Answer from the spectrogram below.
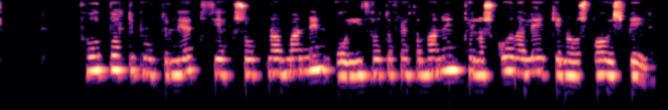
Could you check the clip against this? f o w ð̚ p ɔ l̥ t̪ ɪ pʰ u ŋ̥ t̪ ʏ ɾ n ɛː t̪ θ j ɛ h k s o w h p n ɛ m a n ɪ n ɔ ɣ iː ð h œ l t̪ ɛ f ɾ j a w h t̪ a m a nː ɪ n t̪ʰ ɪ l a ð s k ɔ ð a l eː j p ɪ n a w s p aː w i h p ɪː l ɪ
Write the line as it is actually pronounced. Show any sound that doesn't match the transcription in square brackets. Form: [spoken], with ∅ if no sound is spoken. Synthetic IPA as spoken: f o w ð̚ p ɔ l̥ t̪ ɪ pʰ u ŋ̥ t̪ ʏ ɾ n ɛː t̪ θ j ɛ h k s o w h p n [a] m a [nː] ɪ n ɔ ɣ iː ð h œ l t̪ [a] f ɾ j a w h t̪ a m a nː ɪ n t̪ʰ ɪ l a ð s k [ɔː] ð a l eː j [c] ɪ n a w s p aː w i [s] p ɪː l ɪ

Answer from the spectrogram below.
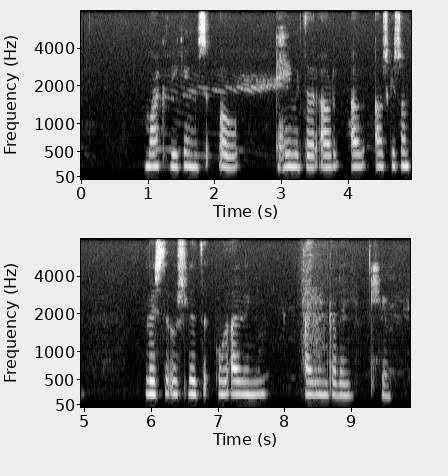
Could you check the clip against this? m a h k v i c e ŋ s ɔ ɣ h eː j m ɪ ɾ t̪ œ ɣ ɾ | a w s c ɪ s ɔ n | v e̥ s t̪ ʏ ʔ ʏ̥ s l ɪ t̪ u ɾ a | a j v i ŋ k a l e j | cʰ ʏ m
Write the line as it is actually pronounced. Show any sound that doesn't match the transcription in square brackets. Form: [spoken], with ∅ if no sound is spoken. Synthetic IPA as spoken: m a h k v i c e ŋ s ɔ ɣ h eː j m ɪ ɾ t̪ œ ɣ ɾ | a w s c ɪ s ɔ n | v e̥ s t̪ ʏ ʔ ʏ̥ s l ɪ t̪ u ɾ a | a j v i ŋ k a l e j | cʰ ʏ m

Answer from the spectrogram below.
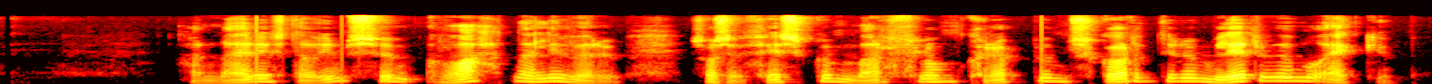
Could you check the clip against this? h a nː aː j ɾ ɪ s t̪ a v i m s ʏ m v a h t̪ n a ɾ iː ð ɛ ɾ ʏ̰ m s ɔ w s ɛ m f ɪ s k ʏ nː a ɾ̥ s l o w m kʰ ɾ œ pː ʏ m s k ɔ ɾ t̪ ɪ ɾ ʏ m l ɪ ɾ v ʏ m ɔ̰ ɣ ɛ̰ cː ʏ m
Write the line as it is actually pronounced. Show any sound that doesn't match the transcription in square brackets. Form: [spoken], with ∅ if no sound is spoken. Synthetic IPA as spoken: h a nː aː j ɾ ɪ s t̪ a [w] i m s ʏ m v a h t̪ n a [l] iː [v] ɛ ɾ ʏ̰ m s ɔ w s ɛ m f ɪ s k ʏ [mː] a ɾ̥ [f] l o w m kʰ ɾ œ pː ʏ m s k ɔ ɾ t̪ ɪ ɾ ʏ m l ɪ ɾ v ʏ m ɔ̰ ɣ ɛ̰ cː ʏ m

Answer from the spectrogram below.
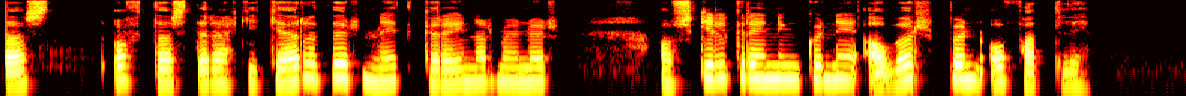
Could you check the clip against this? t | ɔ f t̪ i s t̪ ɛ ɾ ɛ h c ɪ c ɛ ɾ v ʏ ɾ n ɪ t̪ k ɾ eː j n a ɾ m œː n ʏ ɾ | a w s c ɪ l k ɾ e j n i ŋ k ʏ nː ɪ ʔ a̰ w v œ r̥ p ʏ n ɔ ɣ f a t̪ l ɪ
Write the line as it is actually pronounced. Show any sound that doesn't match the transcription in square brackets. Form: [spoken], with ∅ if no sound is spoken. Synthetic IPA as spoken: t | ɔ f t̪ [a] s t̪ ɛ ɾ ɛ h c ɪ c ɛ ɾ [ð] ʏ ɾ n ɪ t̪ k ɾ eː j n a ɾ m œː n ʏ ɾ | a w s c ɪ l k ɾ e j n i ŋ k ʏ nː ɪ ʔ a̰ w v œ r̥ p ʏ n ɔ ɣ f a t̪ l ɪ

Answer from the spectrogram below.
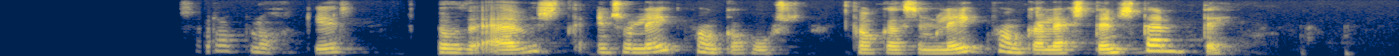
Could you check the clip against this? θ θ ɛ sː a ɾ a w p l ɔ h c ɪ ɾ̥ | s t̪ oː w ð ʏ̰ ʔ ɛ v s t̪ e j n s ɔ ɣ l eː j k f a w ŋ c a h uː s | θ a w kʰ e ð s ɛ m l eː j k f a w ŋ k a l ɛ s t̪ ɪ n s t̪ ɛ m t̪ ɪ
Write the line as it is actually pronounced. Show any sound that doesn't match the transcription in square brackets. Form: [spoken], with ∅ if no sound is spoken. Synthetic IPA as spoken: θ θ ɛ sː a ɾ a w p l ɔ h c ɪ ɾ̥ | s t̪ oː w ð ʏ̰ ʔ ɛ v s t̪ e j n s ɔ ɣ l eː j k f a w ŋ [k] a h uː s | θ a w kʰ [a] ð s ɛ m l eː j k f a w ŋ k a l ɛ s t̪ ɪ n s t̪ ɛ m t̪ ɪ

